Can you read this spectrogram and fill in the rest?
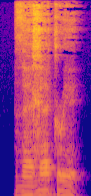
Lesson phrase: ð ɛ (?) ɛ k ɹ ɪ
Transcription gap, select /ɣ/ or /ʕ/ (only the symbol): ɣ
